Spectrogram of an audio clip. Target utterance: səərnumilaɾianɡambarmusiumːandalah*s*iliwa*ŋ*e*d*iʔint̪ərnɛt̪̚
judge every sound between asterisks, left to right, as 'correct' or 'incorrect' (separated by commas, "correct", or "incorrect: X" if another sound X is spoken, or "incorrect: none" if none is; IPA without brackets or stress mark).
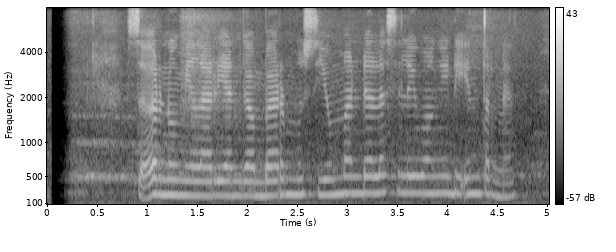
correct, correct, correct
